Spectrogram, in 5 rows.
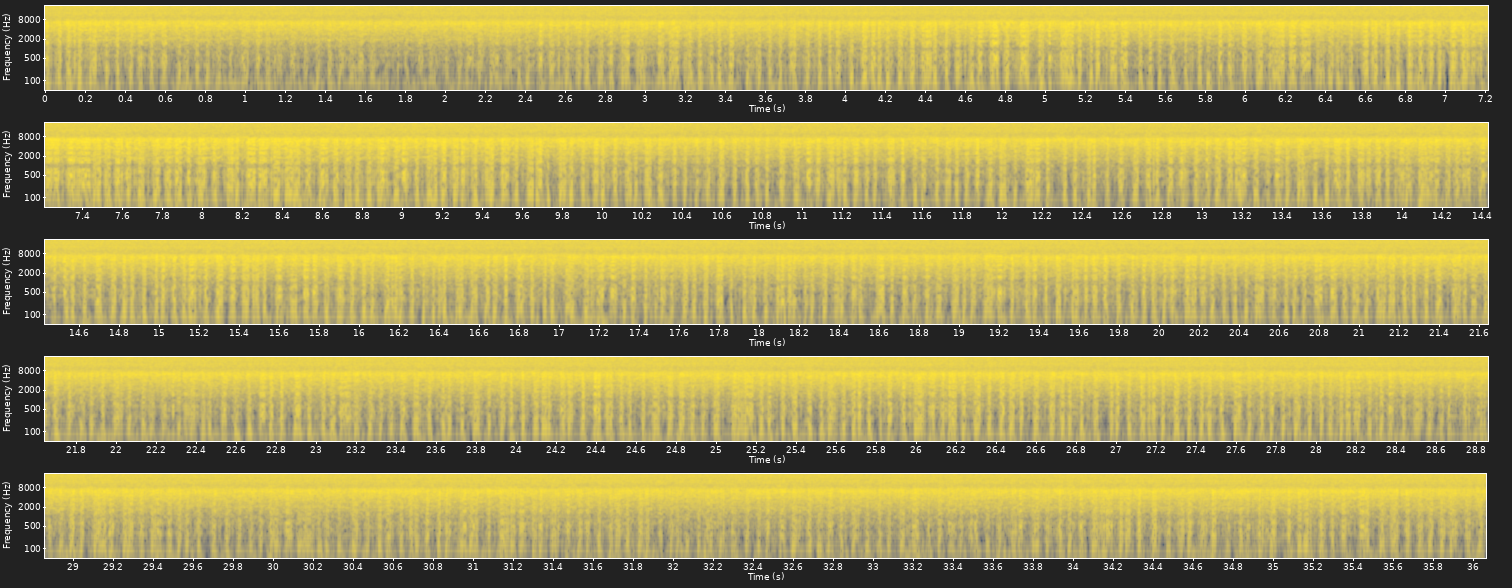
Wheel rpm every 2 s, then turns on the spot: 220, 230, 220, 210, 200, 210, 220, 230, 230, 230, 230, 230, 230, 230, 240, 230, 230, 230.
none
